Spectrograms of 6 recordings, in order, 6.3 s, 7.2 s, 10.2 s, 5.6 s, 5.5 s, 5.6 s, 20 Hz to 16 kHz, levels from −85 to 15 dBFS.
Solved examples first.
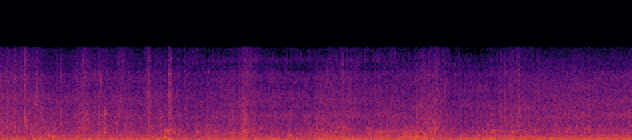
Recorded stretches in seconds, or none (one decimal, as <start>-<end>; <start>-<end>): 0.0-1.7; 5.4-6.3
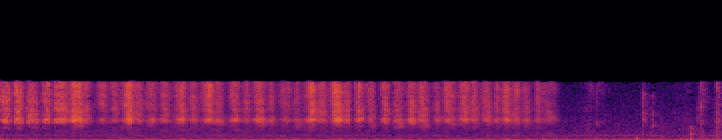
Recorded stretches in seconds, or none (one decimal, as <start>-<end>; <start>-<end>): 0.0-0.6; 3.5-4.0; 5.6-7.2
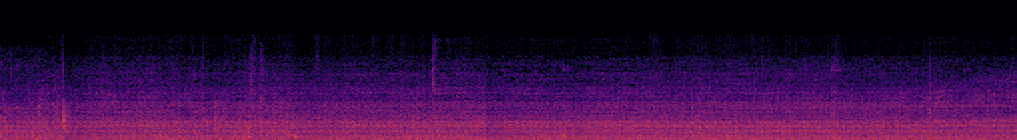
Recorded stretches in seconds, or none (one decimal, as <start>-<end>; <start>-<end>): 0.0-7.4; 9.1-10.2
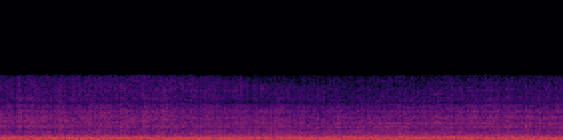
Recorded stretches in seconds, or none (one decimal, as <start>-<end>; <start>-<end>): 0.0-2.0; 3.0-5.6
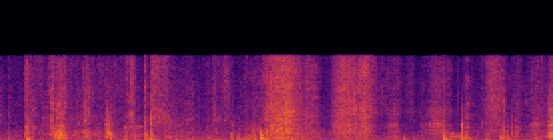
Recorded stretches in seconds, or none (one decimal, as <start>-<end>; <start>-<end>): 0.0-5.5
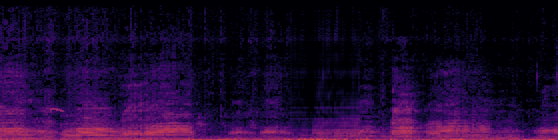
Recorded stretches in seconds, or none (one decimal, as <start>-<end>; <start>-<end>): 0.0-2.9; 3.6-5.6

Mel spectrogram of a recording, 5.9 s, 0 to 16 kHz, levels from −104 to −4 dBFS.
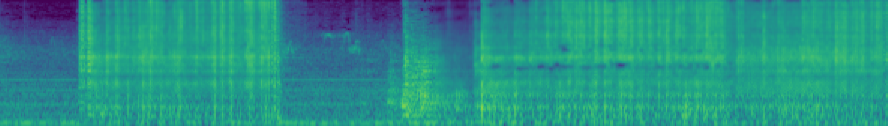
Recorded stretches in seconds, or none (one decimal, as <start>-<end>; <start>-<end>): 0.0-0.6; 1.8-2.9

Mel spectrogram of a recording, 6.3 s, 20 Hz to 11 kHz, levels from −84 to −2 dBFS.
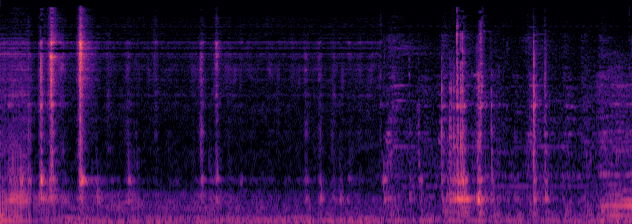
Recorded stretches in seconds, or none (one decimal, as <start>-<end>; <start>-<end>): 3.8-6.3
